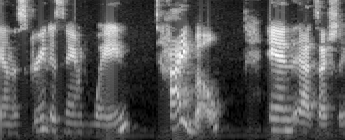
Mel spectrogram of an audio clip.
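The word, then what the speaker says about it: Wayne Thiebaud: you can see on the screen is named wayne tyboe and that's actually how you pronounce his name kind of sounds like a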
